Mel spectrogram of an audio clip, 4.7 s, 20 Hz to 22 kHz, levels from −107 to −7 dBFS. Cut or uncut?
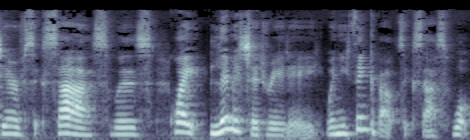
cut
